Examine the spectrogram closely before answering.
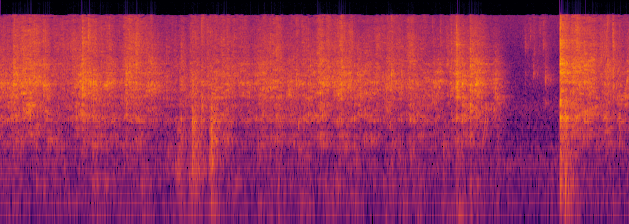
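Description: A metal spoon stirring brine in a stainless steel pot, scraping and clicking against the pot, followed by one sharp knock near the end.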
